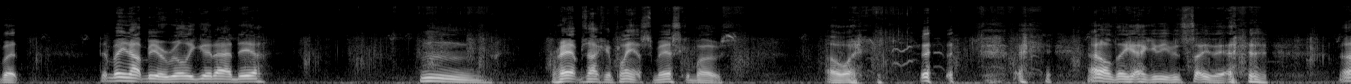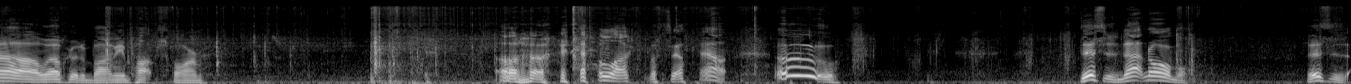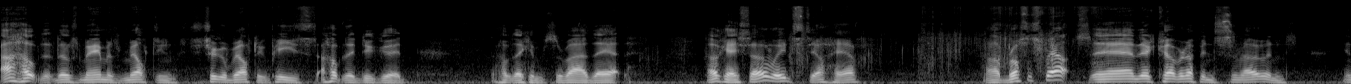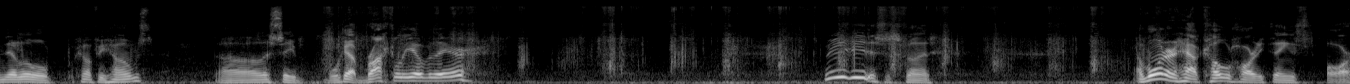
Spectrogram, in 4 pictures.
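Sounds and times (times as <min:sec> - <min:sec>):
footsteps crunching on snowy mulch: 0:01.9 - 0:27.9, 0:33.3 - 0:38.0, 0:43.5 - 0:52.9.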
